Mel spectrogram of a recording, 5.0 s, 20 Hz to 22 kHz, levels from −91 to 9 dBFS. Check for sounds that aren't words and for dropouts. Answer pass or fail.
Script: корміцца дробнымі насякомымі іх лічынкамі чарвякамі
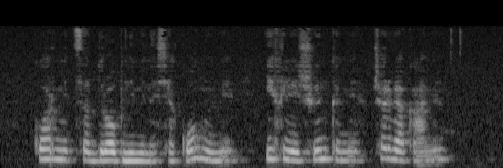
pass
